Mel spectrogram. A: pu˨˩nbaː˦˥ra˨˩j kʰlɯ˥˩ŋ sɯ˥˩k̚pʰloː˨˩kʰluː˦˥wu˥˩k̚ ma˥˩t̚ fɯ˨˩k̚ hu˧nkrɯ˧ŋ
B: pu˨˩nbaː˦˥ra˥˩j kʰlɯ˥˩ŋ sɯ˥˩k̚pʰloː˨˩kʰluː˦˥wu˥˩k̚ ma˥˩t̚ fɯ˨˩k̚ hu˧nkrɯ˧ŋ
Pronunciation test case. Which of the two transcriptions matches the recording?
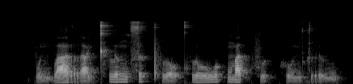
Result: A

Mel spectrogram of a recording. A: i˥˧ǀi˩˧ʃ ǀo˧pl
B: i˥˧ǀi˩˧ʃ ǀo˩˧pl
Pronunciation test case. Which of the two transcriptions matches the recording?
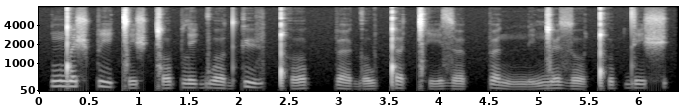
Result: B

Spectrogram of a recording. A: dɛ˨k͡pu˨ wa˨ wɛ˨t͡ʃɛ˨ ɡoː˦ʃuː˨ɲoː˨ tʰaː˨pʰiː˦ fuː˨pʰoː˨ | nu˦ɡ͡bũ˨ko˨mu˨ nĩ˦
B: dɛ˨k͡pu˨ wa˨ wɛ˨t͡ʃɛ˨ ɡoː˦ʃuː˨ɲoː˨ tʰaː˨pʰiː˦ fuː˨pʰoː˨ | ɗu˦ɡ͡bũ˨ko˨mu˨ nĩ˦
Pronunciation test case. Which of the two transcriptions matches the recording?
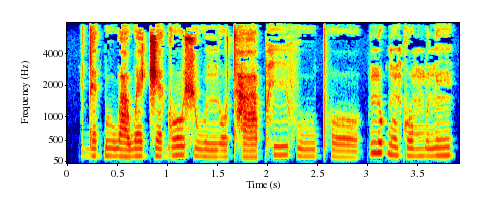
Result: A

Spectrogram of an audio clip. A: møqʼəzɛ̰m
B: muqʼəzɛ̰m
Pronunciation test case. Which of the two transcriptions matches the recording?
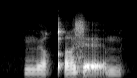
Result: A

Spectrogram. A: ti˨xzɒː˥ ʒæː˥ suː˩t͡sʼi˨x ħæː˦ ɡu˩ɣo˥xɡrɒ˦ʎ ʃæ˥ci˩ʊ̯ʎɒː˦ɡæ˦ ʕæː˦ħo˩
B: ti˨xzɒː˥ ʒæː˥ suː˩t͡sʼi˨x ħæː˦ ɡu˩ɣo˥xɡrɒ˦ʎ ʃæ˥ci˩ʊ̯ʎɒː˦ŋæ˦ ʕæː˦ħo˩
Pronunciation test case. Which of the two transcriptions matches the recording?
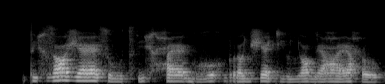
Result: A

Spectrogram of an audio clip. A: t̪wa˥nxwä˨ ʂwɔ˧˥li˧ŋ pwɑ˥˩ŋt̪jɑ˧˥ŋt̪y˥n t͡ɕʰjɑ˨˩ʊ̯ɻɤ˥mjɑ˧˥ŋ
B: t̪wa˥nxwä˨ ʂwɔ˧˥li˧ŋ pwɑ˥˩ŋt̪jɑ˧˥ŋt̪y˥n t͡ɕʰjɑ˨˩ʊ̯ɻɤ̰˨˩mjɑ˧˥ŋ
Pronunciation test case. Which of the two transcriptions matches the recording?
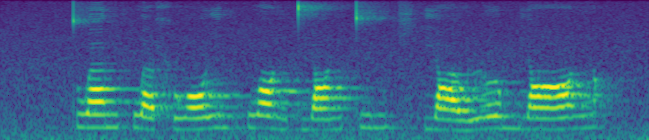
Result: A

